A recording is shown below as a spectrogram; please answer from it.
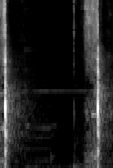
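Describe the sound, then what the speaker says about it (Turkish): Onions being chopped with a knife on a cutting board in a home kitchen, two crisp, sharp knife strikes about a second apart with quiet in between. "İlk önce ben şu soğanlarımı bir doğrayayım."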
